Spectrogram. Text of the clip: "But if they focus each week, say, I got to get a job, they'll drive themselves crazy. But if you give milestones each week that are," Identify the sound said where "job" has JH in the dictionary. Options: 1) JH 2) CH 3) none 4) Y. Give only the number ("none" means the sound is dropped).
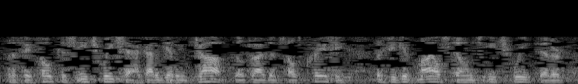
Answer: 1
